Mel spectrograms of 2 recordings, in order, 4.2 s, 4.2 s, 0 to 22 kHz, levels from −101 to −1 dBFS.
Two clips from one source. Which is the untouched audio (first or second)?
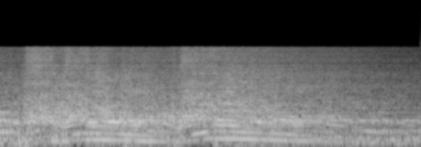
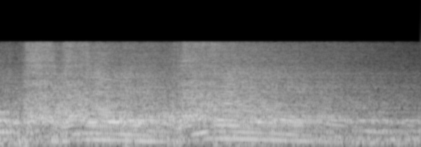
second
